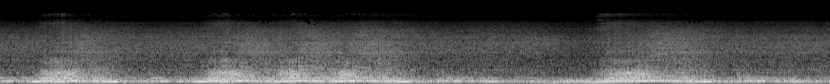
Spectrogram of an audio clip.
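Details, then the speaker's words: 2022 Ram Power Wagon with dealer-replaced engine after earlier engine problems: clean start, then three smooth free revs rising and falling evenly with no knocks or rattles; normal engine start and rev. "she sounds good bro sounds good"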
